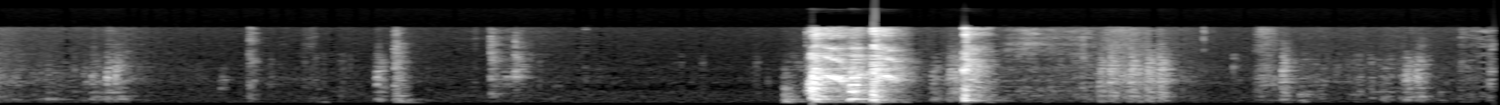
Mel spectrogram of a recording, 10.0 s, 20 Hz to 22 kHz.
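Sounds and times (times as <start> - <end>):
person coughing: 5.4 - 6.8.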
